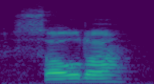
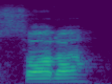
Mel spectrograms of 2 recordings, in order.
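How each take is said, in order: First: It is said with a British pronunciation. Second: It is said with an American pronunciation.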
